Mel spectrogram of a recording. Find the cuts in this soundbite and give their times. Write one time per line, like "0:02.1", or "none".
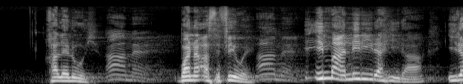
none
